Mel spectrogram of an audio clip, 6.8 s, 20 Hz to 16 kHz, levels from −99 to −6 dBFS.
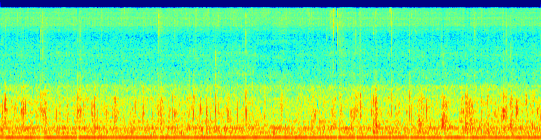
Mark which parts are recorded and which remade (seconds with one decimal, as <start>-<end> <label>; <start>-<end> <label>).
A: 0.0-3.2 recorded; 3.2-3.7 remade; 3.7-6.8 recorded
